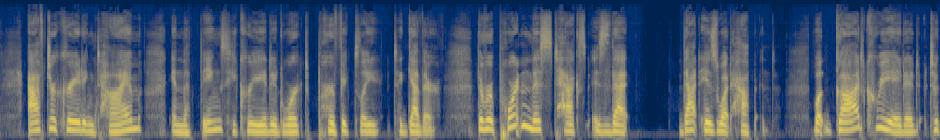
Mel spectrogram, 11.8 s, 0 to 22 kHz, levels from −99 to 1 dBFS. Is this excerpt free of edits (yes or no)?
no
